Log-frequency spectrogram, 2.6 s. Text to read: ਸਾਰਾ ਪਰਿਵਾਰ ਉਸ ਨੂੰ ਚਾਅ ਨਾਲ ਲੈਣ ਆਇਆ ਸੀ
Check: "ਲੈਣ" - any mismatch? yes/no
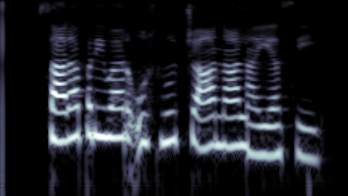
yes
